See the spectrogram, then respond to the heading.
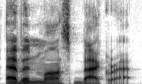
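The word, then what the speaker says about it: Ebon Moss-Bachrach: Eben Moss Backrat.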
